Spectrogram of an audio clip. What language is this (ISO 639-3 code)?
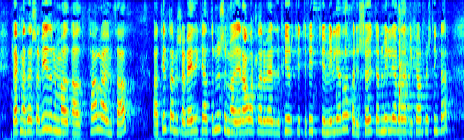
isl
